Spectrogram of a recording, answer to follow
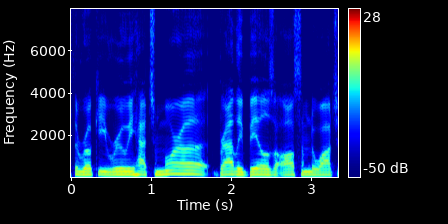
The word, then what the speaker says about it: Rui Hachimura: But I do think they got a very good piece in the draft in Rui Hachimura.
